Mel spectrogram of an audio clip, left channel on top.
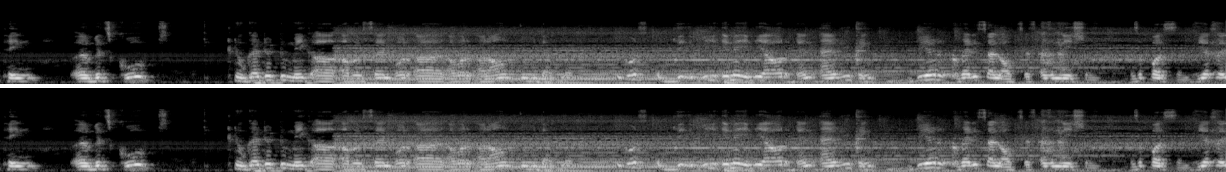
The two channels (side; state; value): both; identical; correlation 1.00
